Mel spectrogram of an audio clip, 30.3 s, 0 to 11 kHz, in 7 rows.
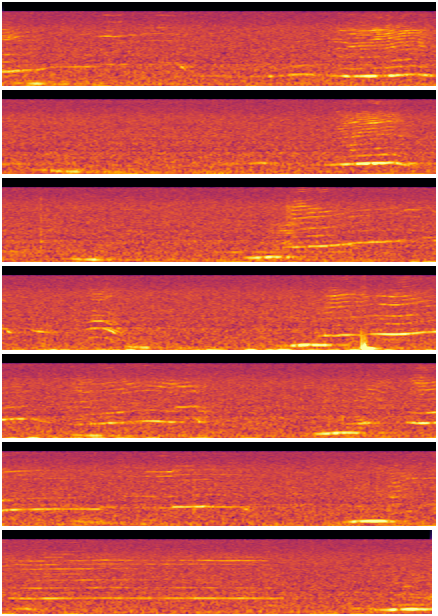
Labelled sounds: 0.0	1.6	humpback whale, 2.6 to 6.9 kHz
3.3	4.2	humpback whale, 1.9 to 3.9 kHz
7.9	8.3	humpback whale, 3.0 to 4.4 kHz
11.6	12.1	humpback whale, 1.4 to 3.2 kHz
13.8	14.2	humpback whale, 0.93 to 1.2 kHz
16.2	17.6	humpback whale, 1.1 to 3.9 kHz
18.3	19.3	humpback whale, 0.86 to 3.9 kHz
21.4	22.0	humpback whale, 0.86 to 6.9 kHz
23.1	23.8	humpback whale, 2.4 to 3.9 kHz
26.2	28.5	humpback whale, 2.4 to 4.5 kHz

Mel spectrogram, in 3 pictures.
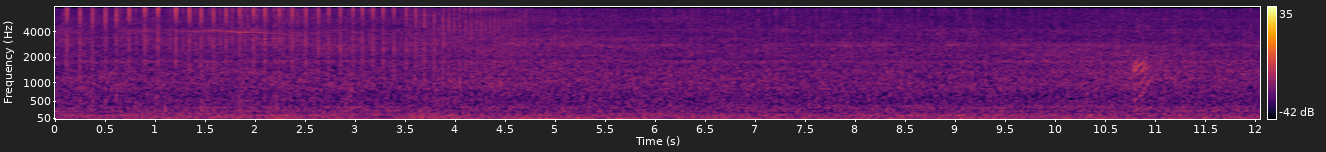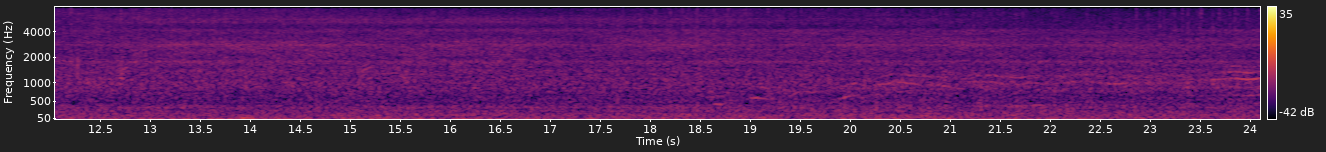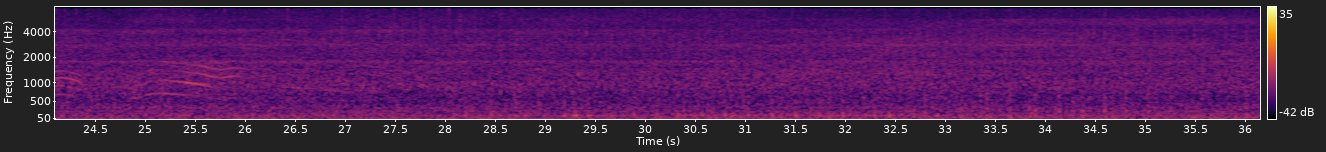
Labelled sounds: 1.7	2.2	killer whale, southern resident, 3.8 to 4.1 kHz
25.2	25.7	killer whale, southern resident, 0.89 to 1.1 kHz

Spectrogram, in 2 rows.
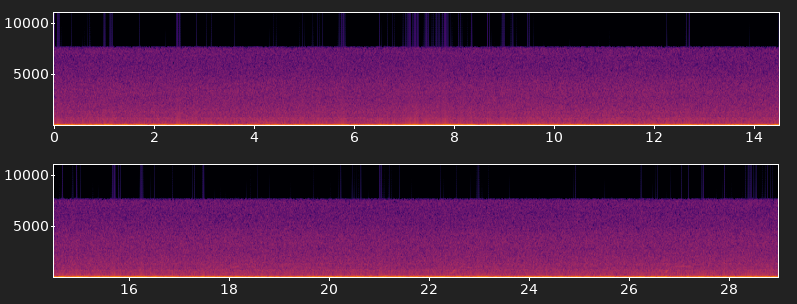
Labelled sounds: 26.8	27.2	humpback whale, 0.96 to 1.2 kHz

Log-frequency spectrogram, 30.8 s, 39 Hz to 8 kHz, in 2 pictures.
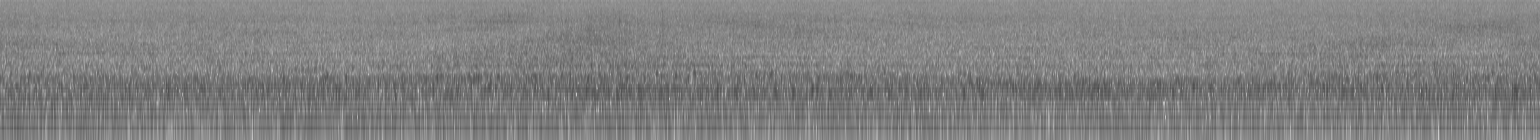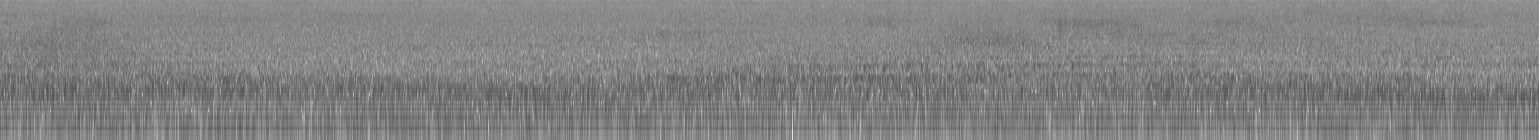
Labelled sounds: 7.9	8.3	vessel noise, 2.3 to 2.4 kHz

